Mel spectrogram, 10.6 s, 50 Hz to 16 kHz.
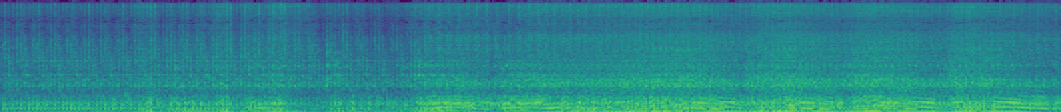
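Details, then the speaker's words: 1948 Peugeot 202 during a revival, first run on choke: rough uneven idle with a loud raspy puffing chuff and little flow from the tailpipe. Suspected exhaust leak low near the manifold, unconfirmed. "not a lot coming out the pipe it's probably all coming out to leak sounds like it's coming out right down here"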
